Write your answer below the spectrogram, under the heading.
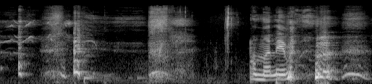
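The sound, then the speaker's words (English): Choking, sputtering coughs from a person trying not to breathe into a microphone: several short, harsh bursts broken up by talking. “Bro, es que estaba tratando de no respirar en el micrófono y me salía ahogando.”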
